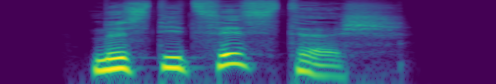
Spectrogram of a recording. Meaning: mysticist
- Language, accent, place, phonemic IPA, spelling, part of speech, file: German, Germany, Berlin, /mʏstiˈt͡sɪstɪʃ/, mystizistisch, adjective, De-mystizistisch.ogg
